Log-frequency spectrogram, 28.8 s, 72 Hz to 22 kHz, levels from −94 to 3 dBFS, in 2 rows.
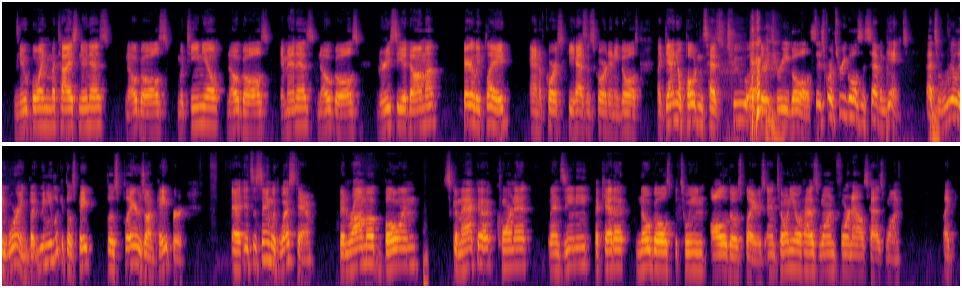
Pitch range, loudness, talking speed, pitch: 135-170 Hz, -24 LUFS, 165 wpm, 145 Hz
